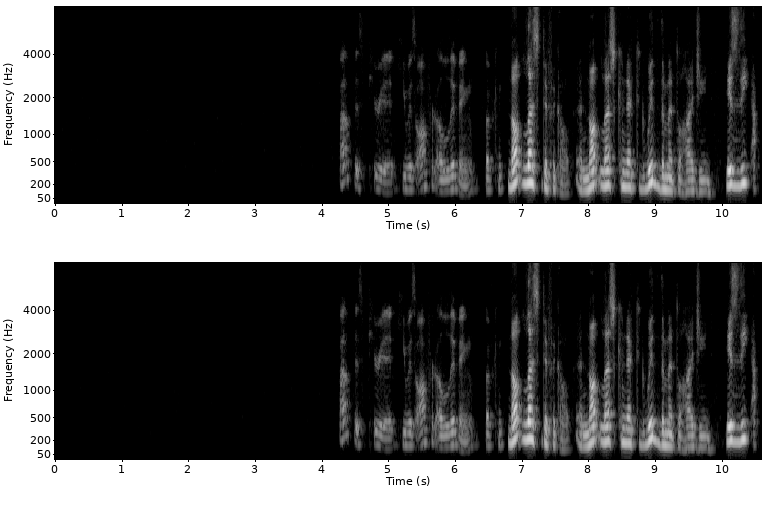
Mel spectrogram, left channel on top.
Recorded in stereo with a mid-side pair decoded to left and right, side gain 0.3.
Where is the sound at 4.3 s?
70° right, 1.8 m; by 6.7 s 15° left, 1.0 m.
